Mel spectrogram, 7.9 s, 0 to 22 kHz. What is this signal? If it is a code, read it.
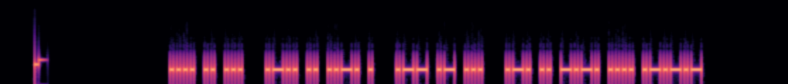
Morse code, heard as a keyed tone, about 34 wpm, 700 Hz. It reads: HIS LIFE WAS RICH.
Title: Sentences from Top 1100 Words 35wpm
